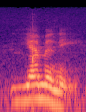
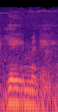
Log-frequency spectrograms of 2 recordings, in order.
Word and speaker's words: Yemeni: It's Yemeni, not Yemeni. Can you say that? Yemeni. I think the people here might appreciate it if you could pronounce the name of their country properly.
